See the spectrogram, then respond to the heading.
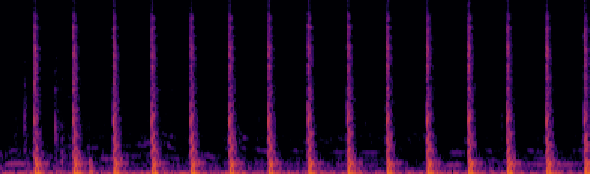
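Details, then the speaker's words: Mahindra Thar HVAC blower: with key on, a hard, even knock near four beats a second with a deep thud returns on mode change; the failed blower motor must be replaced (fuse removal only stops it temporarily). "திருப்பியும் அந்த sound வருது பாருங்க. இந்த sound வந்தா கண்டிப்பா அந்த மோட்டார change பண்ணிதான் ஆகணும்."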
